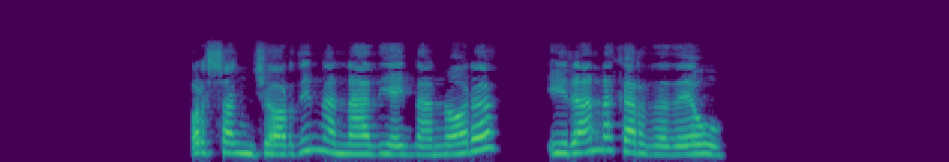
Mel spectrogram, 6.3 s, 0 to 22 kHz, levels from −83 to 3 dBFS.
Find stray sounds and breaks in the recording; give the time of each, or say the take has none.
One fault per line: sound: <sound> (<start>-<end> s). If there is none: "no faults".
no faults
